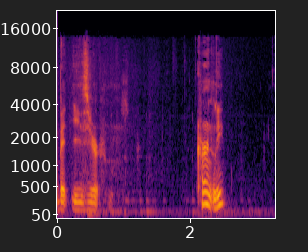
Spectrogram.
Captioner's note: speaking French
